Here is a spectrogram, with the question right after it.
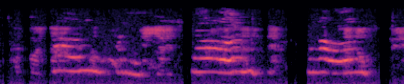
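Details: Stray mother cat, fed by people since she was a tiny kitten, crying daily while searching for kittens lost on a heavy-rain day; three long wavering meows, each about a second, separated by brief pauses.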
